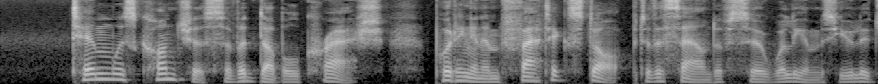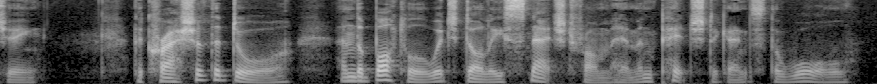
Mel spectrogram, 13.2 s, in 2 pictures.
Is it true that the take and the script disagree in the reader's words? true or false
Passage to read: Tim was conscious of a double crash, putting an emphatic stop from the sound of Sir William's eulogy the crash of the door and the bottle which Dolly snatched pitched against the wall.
true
